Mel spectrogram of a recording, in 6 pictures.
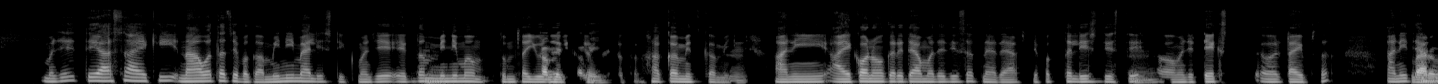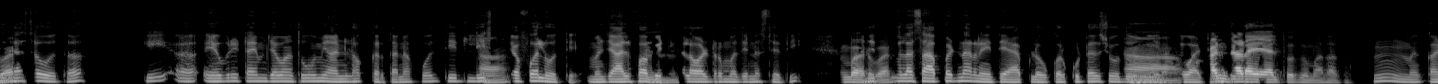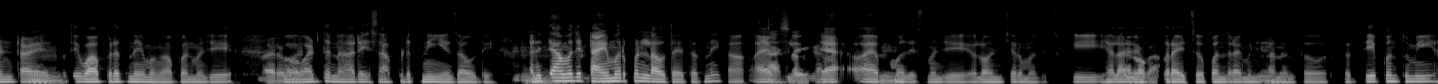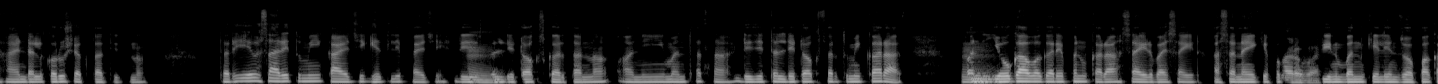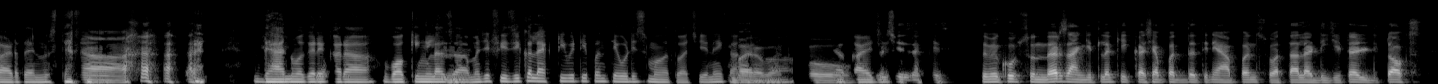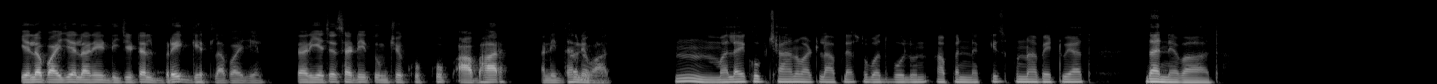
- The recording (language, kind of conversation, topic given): Marathi, podcast, डिजिटल ब्रेक कधी घ्यावा आणि किती वेळा घ्यावा?
- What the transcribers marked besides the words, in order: in English: "मिनिमॅलिस्टिक"; static; other background noise; distorted speech; in English: "एव्हरी टाईम"; in English: "अनलॉक"; in English: "अल्फाबेटिकल ऑर्डरमध्ये"; tapping; in English: "डिजिटल डिटॉक्स"; in English: "डिजिटल डिटॉक्स"; in English: "साइड बाय साइड"; laugh; chuckle; "पाहिजे" said as "पाहिजेल"; "पाहिजे" said as "पाहिजेल"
